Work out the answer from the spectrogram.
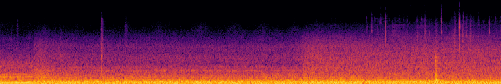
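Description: Steady low rumble of a high-speed bullet train heard from inside the passenger cabin. About six seconds in the running noise gets louder and hissier, and a few light clicks come near the end.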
